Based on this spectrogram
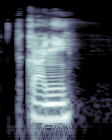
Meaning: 1. inflection of ткань (tkanʹ) 2. inflection of ткань (tkanʹ): genitive/dative/prepositional singular 3. inflection of ткань (tkanʹ): nominative/accusative plural
- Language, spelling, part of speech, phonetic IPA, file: Russian, ткани, noun, [ˈtkanʲɪ], Ru-ткани.ogg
